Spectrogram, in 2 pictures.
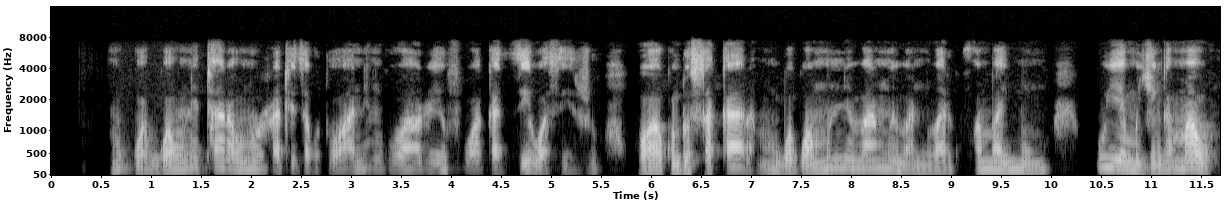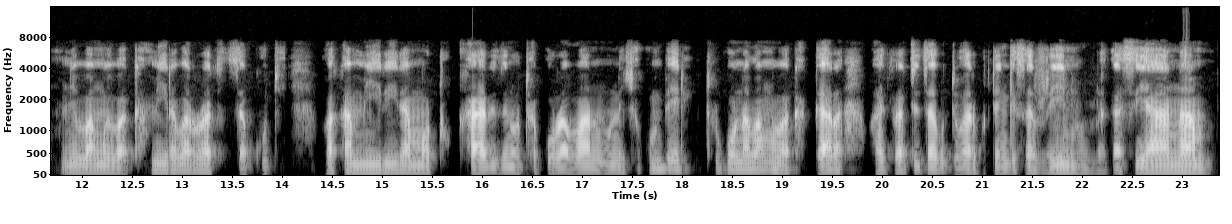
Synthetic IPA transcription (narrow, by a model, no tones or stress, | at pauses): muɡʱwa̰ɡʱwaune̞tʰaɾauno̞ratʰid͡zakutioane̞ŋɡuʋare̞fuwaɡʱad͡zirwaseʐowawaːkundo̞saka̰ra̰muɡʱwaɡʱwamune̞ʋamwe̞ʋa̰n̤uʋaɾiku̥fambaimoːmo | uje̞mud͡ʒiŋɡamawoune̞ʋamwe̞ʋakʰḁmiɾaʋarorati̥d͡zakuti̥ | ʋakʰamiɾiramo̞tʰo̞̥kʰarid͡zino̞tʰakuraʋan̤une̞t͡ʃakumbe̞ɾitirikuo̞naʋamwe̞ʋakʰḁɡʱaɾaʋarikuratid͡zakutiʋaɾiku̥te̞ŋɡe̞saʐin̤uʐakasijana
